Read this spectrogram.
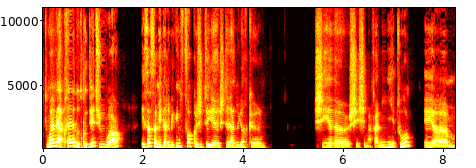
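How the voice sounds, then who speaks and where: Hesitant young French woman, husky voice. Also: medium pitch, moderate pace. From France. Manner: hesitant, many fillers and restarts, trailing off quietly. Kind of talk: casual chat.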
